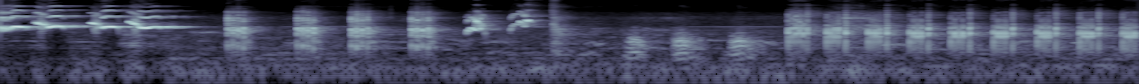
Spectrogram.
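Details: Lure recording of a starling, used to provoke silent starlings into calling: a few nasal harmonic notes, then a steady series of rasping, harsh notes at about four per second, with a brief lower, quieter stretch midway.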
